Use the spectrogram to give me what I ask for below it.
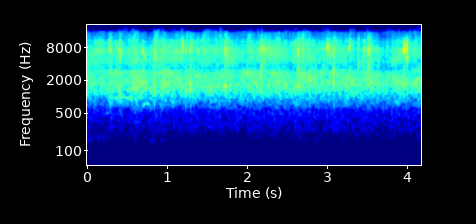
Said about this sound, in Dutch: Nou, het mooie is, ja, Jan, geef Jan een applaus.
